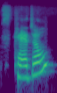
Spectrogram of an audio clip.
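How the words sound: It uses an American or Canadian pronunciation. "if you want to make it American or a Canadian"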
